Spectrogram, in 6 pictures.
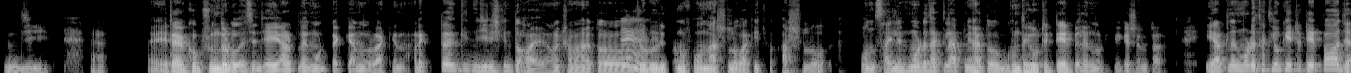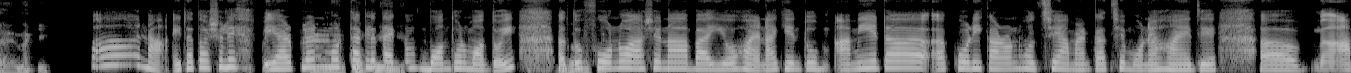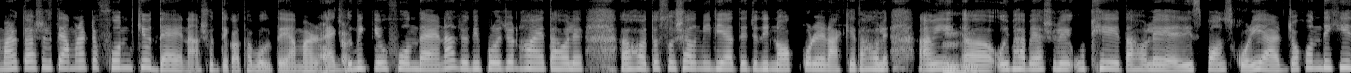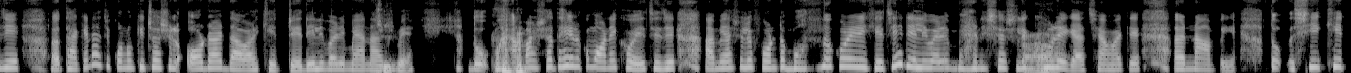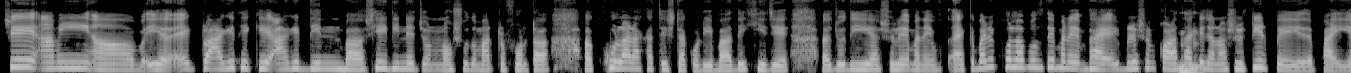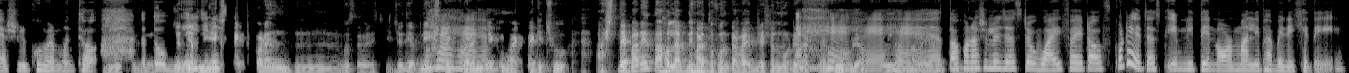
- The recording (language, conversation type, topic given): Bengali, podcast, শোবার আগে ফোনটা বন্ধ করা ভালো, নাকি চালু রাখাই ভালো?
- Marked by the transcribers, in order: in English: "airplane mode"; in English: "silent mode"; in English: "airplane mode"; in English: "airplane mode"; laughing while speaking: "তো আমার সাথে এরকম অনেক … আ না পেয়ে"; chuckle; in English: "vibration"; in English: "vibration mode"; unintelligible speech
